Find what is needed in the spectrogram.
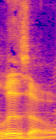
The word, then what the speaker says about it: Lizzo: Lizzo? – Is that how he says it? Lizzo. – Lizzo. Okay. – L-I-Z-Z-O.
